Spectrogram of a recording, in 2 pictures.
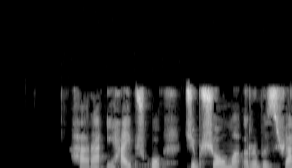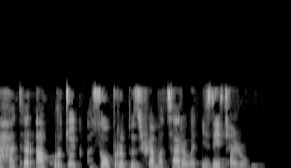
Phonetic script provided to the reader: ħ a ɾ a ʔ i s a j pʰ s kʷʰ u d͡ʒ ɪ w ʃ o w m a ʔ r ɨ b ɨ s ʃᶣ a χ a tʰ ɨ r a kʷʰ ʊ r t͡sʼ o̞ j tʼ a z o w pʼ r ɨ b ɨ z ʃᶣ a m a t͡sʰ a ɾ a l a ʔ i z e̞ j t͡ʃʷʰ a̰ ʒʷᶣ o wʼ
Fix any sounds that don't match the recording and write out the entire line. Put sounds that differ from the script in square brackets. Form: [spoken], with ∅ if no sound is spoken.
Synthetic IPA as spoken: ħ a ɾ a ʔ i [ħ] a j pʰ [ʂ] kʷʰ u d͡ʒ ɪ [b] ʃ o w m a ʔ r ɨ b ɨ [z] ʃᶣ a [ħ] a tʰ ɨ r a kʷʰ ʊ r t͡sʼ o̞ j tʼ a z o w pʼ r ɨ b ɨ z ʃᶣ a m a t͡sʰ a ɾ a l a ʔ i z e̞ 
